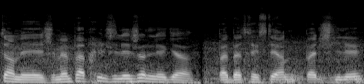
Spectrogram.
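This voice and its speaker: A man at medium pitch, animated in tone, at a fairly quick pace. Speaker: vlogger. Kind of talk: vlog narration to camera. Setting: outdoors by a road at night. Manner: casual, animated.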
